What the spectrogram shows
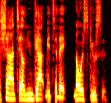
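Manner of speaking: ordinary delivery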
